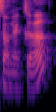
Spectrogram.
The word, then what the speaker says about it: Seneca: So my name is Seneca, pronounced Seneca.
